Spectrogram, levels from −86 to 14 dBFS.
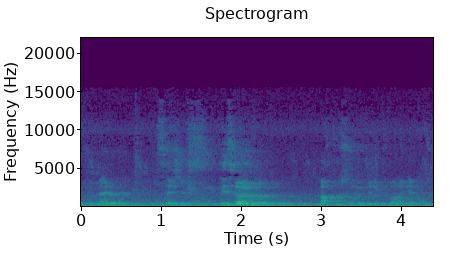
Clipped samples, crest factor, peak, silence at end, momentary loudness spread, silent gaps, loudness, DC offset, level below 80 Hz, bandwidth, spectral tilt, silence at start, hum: under 0.1%; 18 dB; -14 dBFS; 0 s; 11 LU; none; -32 LUFS; under 0.1%; -44 dBFS; 15.5 kHz; -5.5 dB/octave; 0 s; none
